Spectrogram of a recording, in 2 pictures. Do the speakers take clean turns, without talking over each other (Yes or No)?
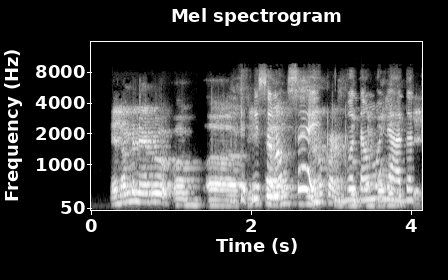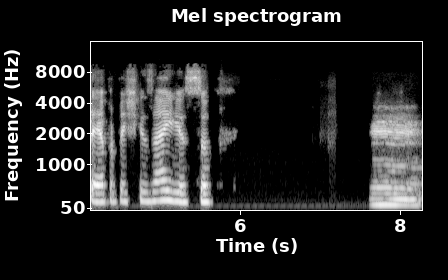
No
